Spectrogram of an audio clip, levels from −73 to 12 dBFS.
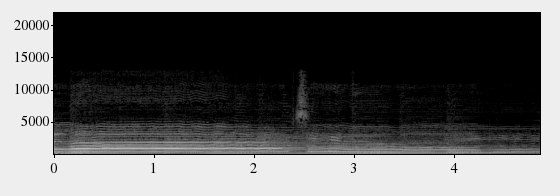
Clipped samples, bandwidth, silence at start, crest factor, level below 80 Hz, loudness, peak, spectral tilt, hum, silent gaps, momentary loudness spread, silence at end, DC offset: under 0.1%; 13 kHz; 0 s; 14 dB; -48 dBFS; -17 LUFS; -2 dBFS; -5 dB/octave; none; none; 12 LU; 0 s; under 0.1%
